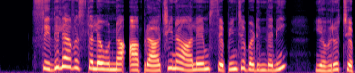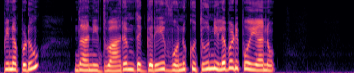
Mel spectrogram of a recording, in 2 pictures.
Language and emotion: Telugu, fearful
